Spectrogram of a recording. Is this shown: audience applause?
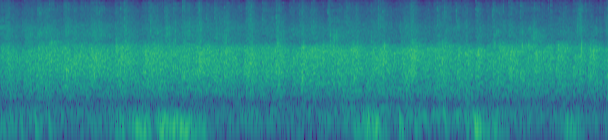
yes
